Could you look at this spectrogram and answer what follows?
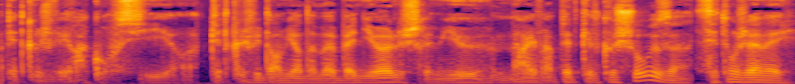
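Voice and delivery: soft, low, half-whispered brooding; mock gloomy mutter. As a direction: mutter it darkly to yourself. Muttering gloomy thoughts on voicemail. (murmure sombre à voix basse)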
